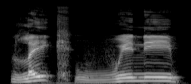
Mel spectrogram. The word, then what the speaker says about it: Winnipesaukee: But Greg tells us the relevant clues, which are that it's in New England, that it's got Lake Winnipesaukee. Do you know how to pronounce that?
